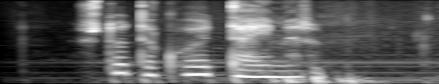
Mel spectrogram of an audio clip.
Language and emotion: Russian, neutral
